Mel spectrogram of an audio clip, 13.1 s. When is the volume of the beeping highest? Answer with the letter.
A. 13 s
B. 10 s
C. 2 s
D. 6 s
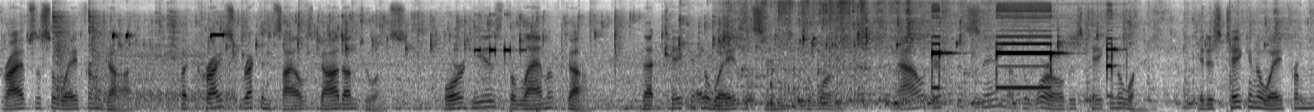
B.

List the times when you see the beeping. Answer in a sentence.
You can hear the beeping from 0.9 to 2.4 s, from 4.7 to 5.2 s and from 9.3 to 11.2 s.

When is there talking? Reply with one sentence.
The talking can be heard from 0.0 to 13.1 s.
